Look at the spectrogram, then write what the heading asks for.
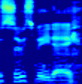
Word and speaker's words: sous vide: All right, we'll do sous vide. Did you say sous vide? Yeah, or whatever. How's it pronounced?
